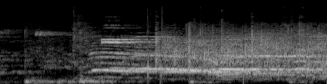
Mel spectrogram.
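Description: A crowd cheers and yells loudly.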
